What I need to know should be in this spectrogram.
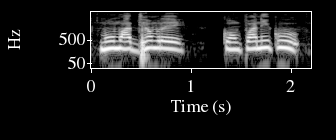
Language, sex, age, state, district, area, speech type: Odia, male, 18-30, Odisha, Nuapada, rural, spontaneous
